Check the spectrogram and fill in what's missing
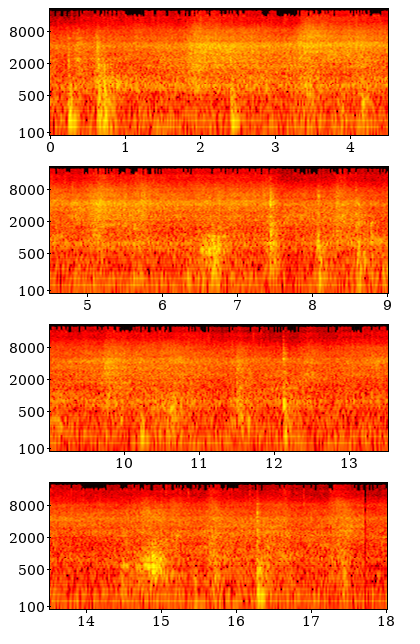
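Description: Tomato paneer palya, with pre-fried paneer added to the pan, is stirred as it sizzles steadily and loudly throughout, with occasional scrapes and clinks of the spoon against the pan.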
